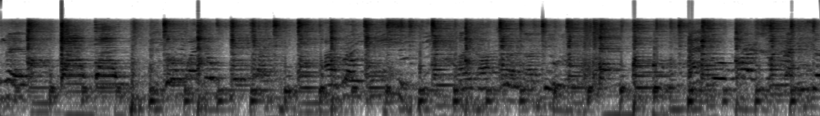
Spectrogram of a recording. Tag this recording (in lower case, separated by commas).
jazz, music, guitar, plucked string instrument, speech, musical instrument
